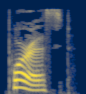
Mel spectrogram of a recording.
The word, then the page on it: poorest: British English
